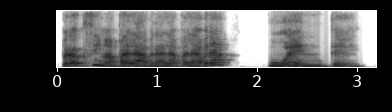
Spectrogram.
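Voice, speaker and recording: A woman's voice: medium pitch, sing-song, slow pace, fairly bright tone. A woman teaching a grammar lesson, explaining patiently and checking in with her students as she goes.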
